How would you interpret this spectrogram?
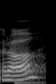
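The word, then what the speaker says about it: را: But in spoken language, they say ro instead of ra, and even o, because why pronounce more sounds when you can pronounce less?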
